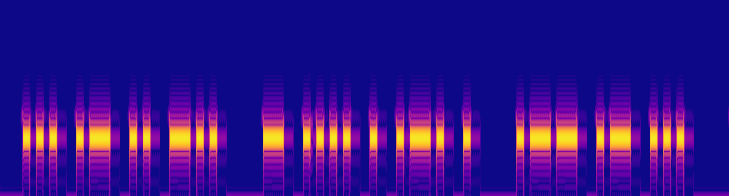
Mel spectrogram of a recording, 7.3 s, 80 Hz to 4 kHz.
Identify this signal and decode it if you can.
Morse code, heard as a keyed tone, about 18 wpm, 750 Hz. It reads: SAID THERE WAS
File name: Archive / 18 WPM / 18WPM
